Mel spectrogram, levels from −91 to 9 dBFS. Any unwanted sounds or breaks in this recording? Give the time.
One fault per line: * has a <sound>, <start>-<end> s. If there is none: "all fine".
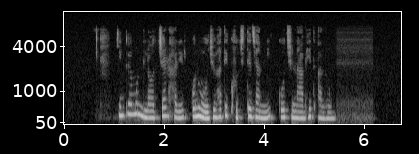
all fine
